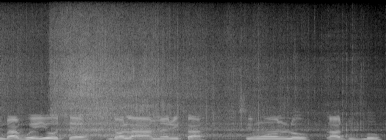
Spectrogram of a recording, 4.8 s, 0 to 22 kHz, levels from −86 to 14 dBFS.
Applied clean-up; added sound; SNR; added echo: none; Hiss; 6 dB; none.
